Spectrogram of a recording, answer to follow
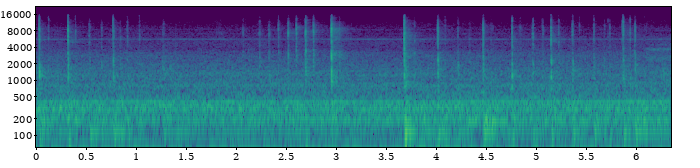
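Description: Typing on the Asus VivoBook X202E laptop's keyboard: a string of light key clicks at an uneven pace, with a couple of louder strokes near the middle.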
